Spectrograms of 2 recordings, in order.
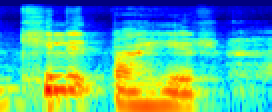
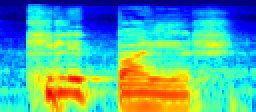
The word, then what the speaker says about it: Kilitbahir: of the old houses locals in kill it by here often refer to their village as kill it buy it a local Turkish dialect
